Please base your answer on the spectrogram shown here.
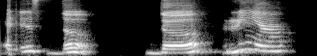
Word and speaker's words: de rien: You have to pronounce de like you pronounce the word the in English.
